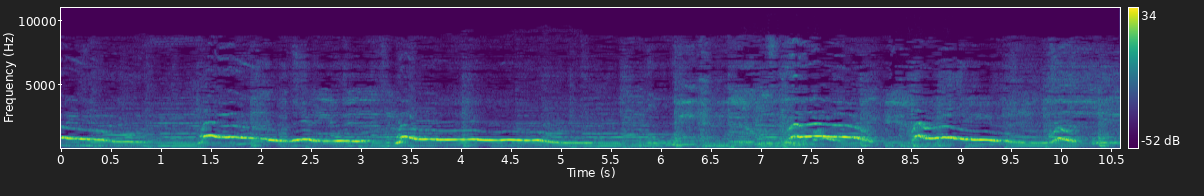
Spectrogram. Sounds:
whimper (dog)
animal
howl
music
pets
dog

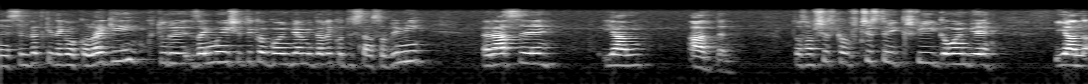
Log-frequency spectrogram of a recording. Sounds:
inside a small room
speech

